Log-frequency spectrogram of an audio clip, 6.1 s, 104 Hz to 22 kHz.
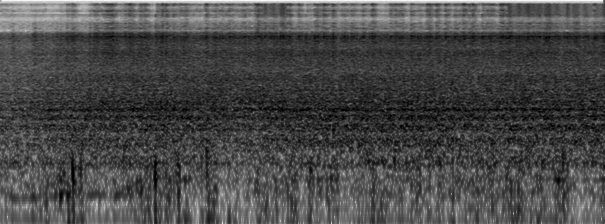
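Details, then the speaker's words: Late-80s/early-90s Toastmaster 20-inch box fan on medium speed: steady airy rush with light irregular clicking from the loose carry handle against the housing; handle rattle, can be damped with Post-its. "Start to hear that handle rattle a little bit. You definitely hear rattle."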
